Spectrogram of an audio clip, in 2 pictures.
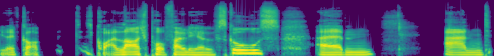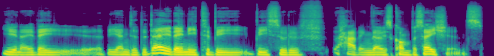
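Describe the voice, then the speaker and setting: A man's voice: medium pitch, vocal fry, no echo. Man explaining conversationally in a dry recording. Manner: halting, with repeated words and self-corrections. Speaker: podcast guest, customer support leader.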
